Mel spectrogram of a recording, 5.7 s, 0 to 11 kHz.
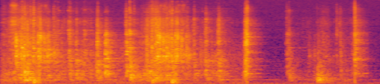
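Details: Older 3.5–5 HP Tecumseh recoil starter on a small MTD-made John Deere snowblower, after repairing a cord that would not rewind: quick pulls with a crisp ratcheting rattle, cord rewinding cleanly each time; recoil works after repair.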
